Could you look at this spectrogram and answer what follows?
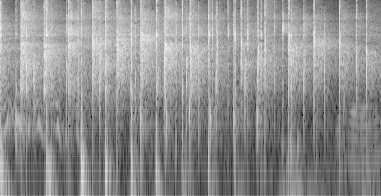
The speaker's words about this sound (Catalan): Doncs vinga, un aplaudiment, no?, que soni.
